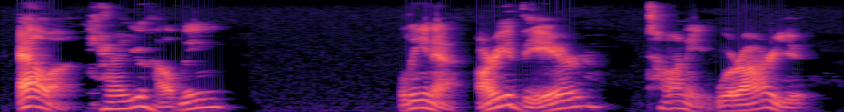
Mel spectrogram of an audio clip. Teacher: direct address rising intonation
